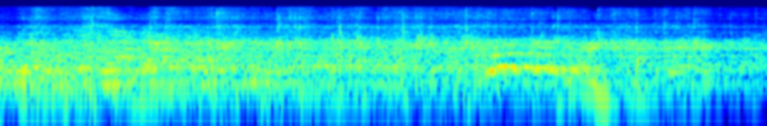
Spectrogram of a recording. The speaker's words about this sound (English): You can hear some gasps among that really awkward applause, and Bill Maher has apologized, but I don't know, is it enough at this point, or is it time for him to go?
